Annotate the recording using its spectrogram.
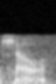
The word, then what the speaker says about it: Pshaw: Pshaw, she said. Or she doesn't really pronounce the P. She just says shaw.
